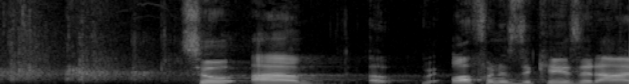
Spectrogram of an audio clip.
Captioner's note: applause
